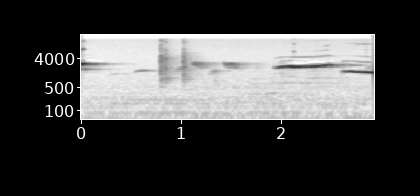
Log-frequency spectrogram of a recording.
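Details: White-rumped shama singing to provoke other birds into song: soft whistles and a brief burst of clicks, then a loud, clear, slightly rising whistle and a lower sustained note.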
